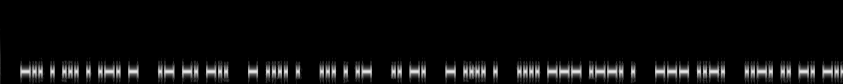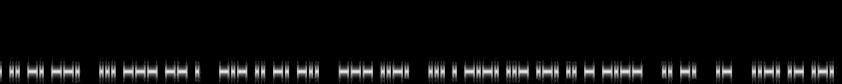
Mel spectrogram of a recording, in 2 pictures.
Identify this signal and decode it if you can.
Morse code, heard as a keyed tone, about 40 wpm, 600 Hz. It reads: DESERT AND THE SEA IN THE HOPE OF FINDING SOME KIND OF SECURITY IN A FAR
